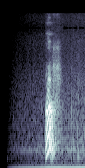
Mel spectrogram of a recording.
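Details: Papillon puppy about five months old, a fierce little dog barking to scare away the camera he hated; one sharp, loud bark bursts out near the middle, preceded by quiet room hiss and followed by a fading tail.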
